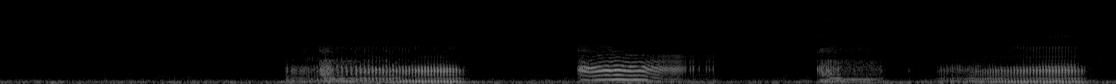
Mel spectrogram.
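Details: Gentle snoring and breathing from three sleeping pugs, Kou, Gen and Shun: four separate snores, some breathy and rough, one with a clear wobbling whistle-like tone, spaced a few seconds apart.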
